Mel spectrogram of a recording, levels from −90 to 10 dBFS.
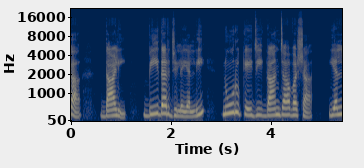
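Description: Nothing in this speech recording sounds wrong, so there's no fault to point to anywhere along its timeline.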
